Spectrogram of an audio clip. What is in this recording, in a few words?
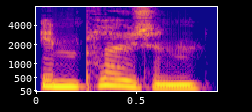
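"implosion", British English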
